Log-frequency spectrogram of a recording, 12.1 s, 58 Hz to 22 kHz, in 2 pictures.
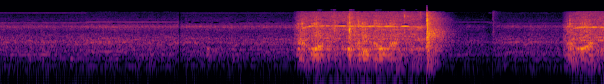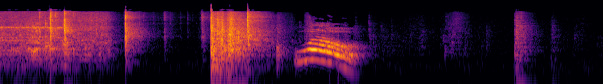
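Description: Cordless drill turning the screw jack of a wooden load-test rig, run in two whining bursts of about a second and a half each as it pushes a plunger into a glued box under some 400 pounds of load. About eight seconds in comes a loud sudden burst, the box's bottom giving way, then a falling tone.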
